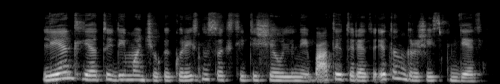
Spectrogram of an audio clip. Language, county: Lithuanian, Kaunas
